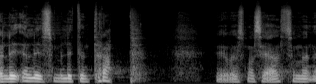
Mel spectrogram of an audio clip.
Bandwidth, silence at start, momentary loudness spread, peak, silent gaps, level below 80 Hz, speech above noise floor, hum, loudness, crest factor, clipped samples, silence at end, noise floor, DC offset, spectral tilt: 20 kHz; 0 s; 20 LU; -6 dBFS; none; -68 dBFS; 26 dB; none; -24 LUFS; 20 dB; under 0.1%; 0 s; -50 dBFS; under 0.1%; -5 dB/octave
